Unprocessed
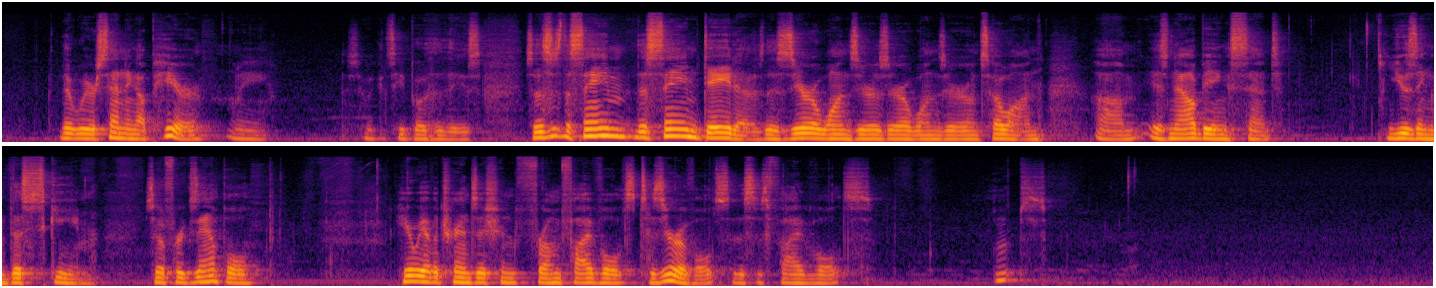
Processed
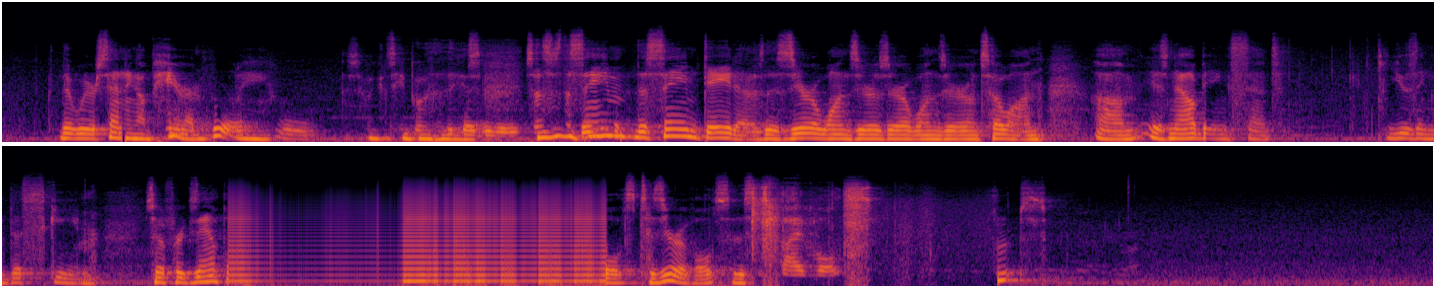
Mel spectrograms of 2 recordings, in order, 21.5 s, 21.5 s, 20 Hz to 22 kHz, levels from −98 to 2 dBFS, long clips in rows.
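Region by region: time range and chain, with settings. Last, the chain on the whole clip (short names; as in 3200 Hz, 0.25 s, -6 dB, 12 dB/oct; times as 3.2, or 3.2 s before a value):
0.89–4.64 low shelf 160 Hz +8.5 dB + three bands offset in time highs, lows, mids 30/360 ms, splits 220/710 Hz
9.02–11.35 CVSD 64 kbps + compressor 2:1, threshold -44 dBFS
12.43–15.27 sample sorter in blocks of 256 samples + compressor 2.5:1, threshold -34 dBFS
16.36–18.21 steep high-pass 390 Hz 72 dB/oct + tilt +4 dB/oct + careless resampling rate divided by 4×, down none, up hold
whole clip: Bessel low-pass 3600 Hz, order 6; dynamic EQ 2600 Hz, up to +6 dB, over -57 dBFS, Q 5.5; compressor 6:1, threshold -27 dBFS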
